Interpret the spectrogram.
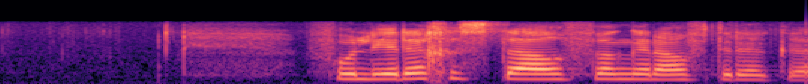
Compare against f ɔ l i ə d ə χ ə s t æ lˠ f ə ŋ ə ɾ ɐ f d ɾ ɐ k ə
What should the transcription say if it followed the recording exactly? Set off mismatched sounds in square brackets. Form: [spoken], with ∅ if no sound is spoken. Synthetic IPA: f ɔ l i ə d ə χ ə s t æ lˠ f ə ŋ ə ɾ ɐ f d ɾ [ə] k ə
